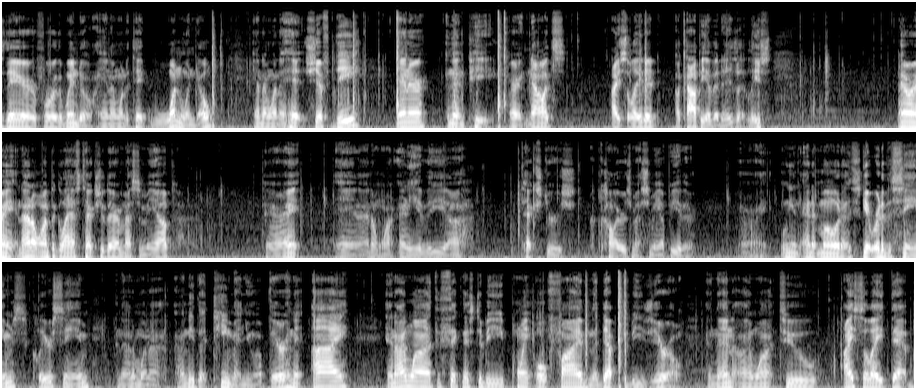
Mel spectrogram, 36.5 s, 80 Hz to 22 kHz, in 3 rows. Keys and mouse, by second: 2.7 l, 4.6 shift+d, 6.0 p, 7.1 Tab, 8.4 KP_1, 10.6 g, 12.6-14.6 drag, 14.6 z, 14.8 z, 16.1 Tab, 16.5 a, 18.9 KP_1, 24.0 ctrl+e, 26.3 t, 28.5 i, 30.4-32.1 drag, 33.8-35.2 middle drag, 35.2-36.5 drag.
